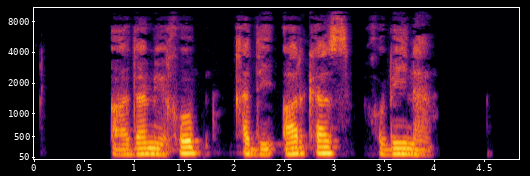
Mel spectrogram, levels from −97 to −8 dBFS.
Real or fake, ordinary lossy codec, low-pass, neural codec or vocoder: real; AAC, 64 kbps; 9.9 kHz; none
